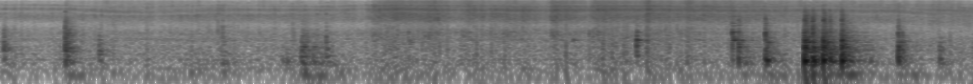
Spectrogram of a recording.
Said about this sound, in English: we're going to saute that until the apples are somewhat cooked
